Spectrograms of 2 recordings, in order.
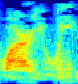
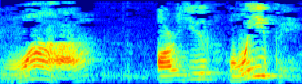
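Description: First: The question is asked in a plain, neutral tone. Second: The question is asked with marked emotional tone. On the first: The speaker calls it wrong. "they're not just saying like" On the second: The speaker calls it right. "If I could put the tone in it"

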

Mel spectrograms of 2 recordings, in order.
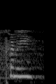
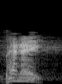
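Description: First: The name is called in a sweet, gentle tone. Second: The name is called in a harsh, angry tone. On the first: "Very nice" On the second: "Mean, angry"

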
